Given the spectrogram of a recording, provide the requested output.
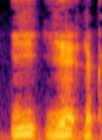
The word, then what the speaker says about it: елек: То есть, например, «елек» будет читаться как «и-елек», «елек», «елек».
